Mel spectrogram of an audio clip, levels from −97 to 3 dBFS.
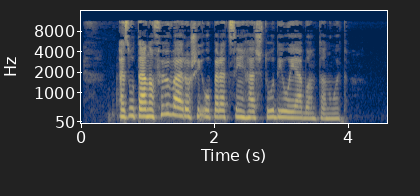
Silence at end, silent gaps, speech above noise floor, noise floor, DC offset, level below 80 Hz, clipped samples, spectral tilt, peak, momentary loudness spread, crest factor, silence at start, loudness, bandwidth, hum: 0.65 s; none; 50 dB; -71 dBFS; under 0.1%; -64 dBFS; under 0.1%; -3 dB/octave; -2 dBFS; 16 LU; 20 dB; 0.15 s; -19 LUFS; 12 kHz; none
